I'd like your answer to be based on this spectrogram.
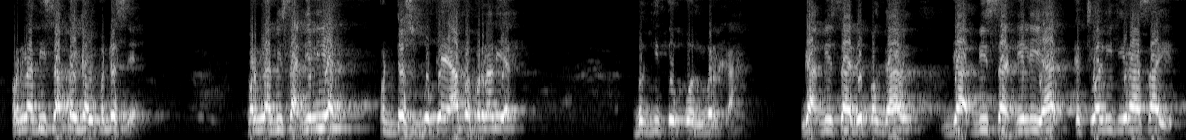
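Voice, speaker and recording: A man's voice: high-pitched, poor audio. A man with a Jakarta Indonesian accent preaching Islam to an audience in a playful, colloquial way, often putting questions to his listeners. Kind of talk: humorous sermon to a live audience.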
